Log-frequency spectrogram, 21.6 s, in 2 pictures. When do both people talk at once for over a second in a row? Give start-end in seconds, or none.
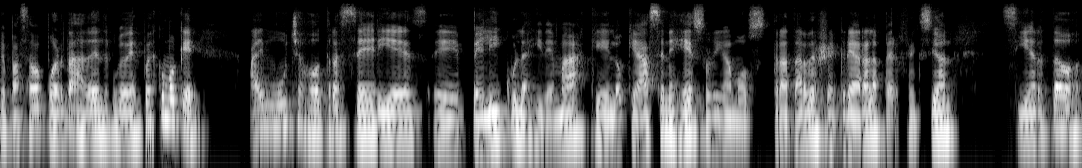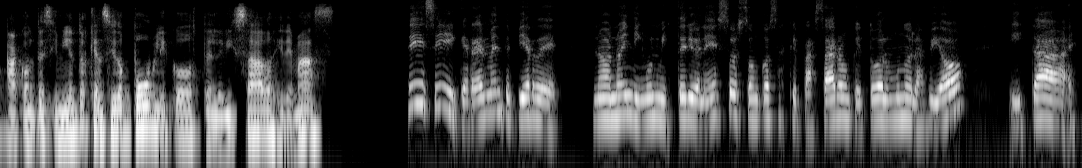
none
